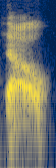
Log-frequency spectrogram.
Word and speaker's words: Oliso: How do you pronounce that? Is that Oliso? Oliso.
